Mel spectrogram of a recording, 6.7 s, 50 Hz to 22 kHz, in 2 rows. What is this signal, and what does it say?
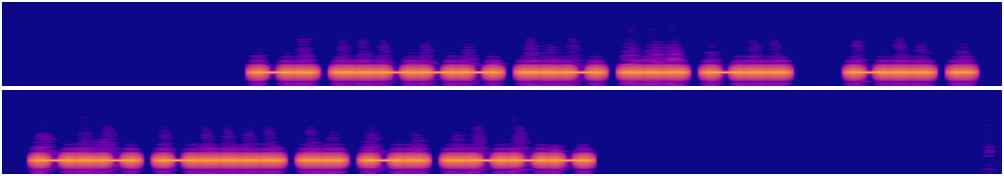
Morse code, heard as a keyed tone, about 34 wpm, 690 Hz. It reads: N2USD DE K6INJ
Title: USA Callsign DE Callsign - 5 Characters - 35wpm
